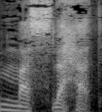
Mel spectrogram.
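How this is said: It is said with a Persian pronunciation. "ما میگویم مصلحت"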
